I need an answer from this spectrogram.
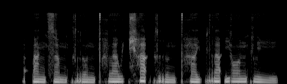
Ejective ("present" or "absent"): absent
